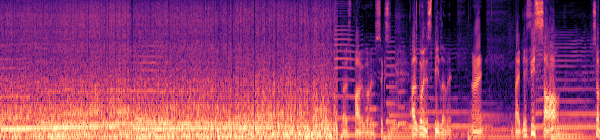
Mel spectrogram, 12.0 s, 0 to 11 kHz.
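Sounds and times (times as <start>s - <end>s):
motorcycle engine running: 0.0s - 6.8s
wind rush: 0.0s - 6.8s.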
